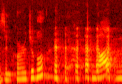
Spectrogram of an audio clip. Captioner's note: laughter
